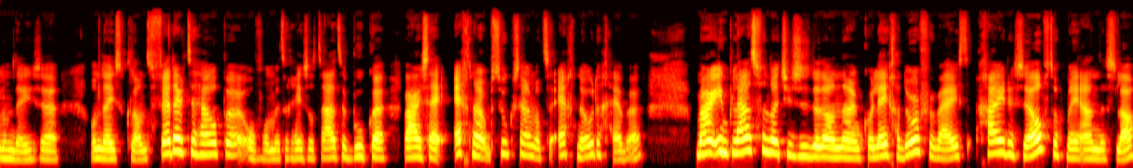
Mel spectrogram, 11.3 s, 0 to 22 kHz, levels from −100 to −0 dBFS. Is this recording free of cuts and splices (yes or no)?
no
